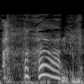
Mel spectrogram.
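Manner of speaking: sudden high-pitched giggle; high squealing laugh. Real, not acted. Host laughs at the joke.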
